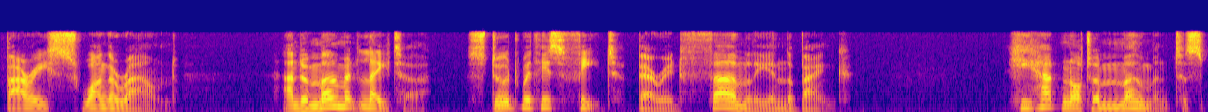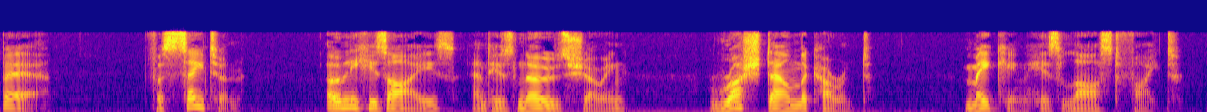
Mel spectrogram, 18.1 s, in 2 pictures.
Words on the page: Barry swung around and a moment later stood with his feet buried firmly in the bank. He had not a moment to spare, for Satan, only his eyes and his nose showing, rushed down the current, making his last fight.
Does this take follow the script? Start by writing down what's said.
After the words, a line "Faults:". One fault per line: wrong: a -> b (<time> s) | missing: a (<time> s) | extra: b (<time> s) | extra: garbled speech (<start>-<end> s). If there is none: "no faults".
Barry swung around and a moment later stood with his feet buried firmly in the bank. He had not a moment to spare, for Satan, only his eyes and his nose showing, rushed down the current, making his last fight.
Faults:
no faults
